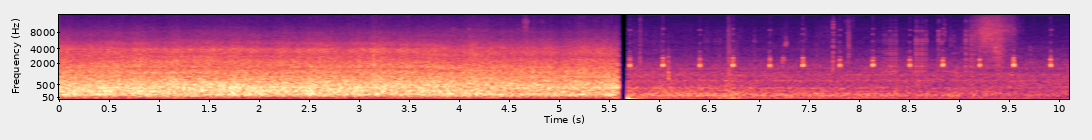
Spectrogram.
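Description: Car cabin noise at highway speed: a steady rush of road and engine noise. It cuts off suddenly about halfway through, and a much quieter car interior follows with a turn-signal relay ticking evenly about three times a second.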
